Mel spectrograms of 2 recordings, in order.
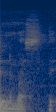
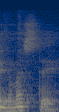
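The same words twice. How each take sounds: First: Namaste said softer, slow and bowed; soft reverent Namaste. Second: Said in the usual way. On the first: Shown as a demonstration. Teacher shows the mindful greeting, softly reverent. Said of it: "You say". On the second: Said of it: "You don't say".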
